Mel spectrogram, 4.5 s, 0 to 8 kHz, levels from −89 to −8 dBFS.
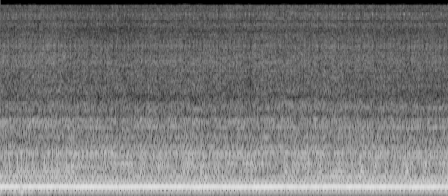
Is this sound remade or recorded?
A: recorded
